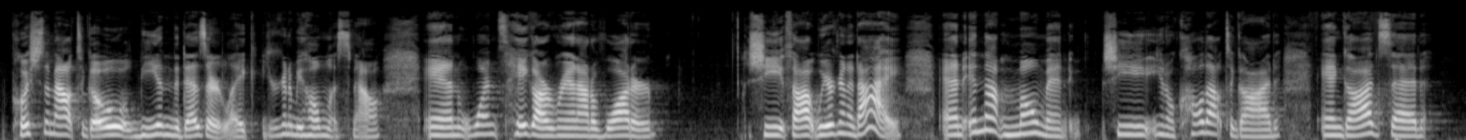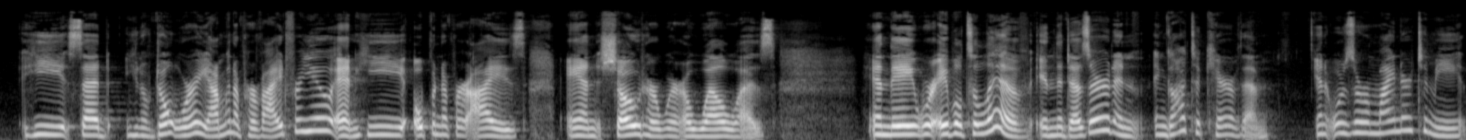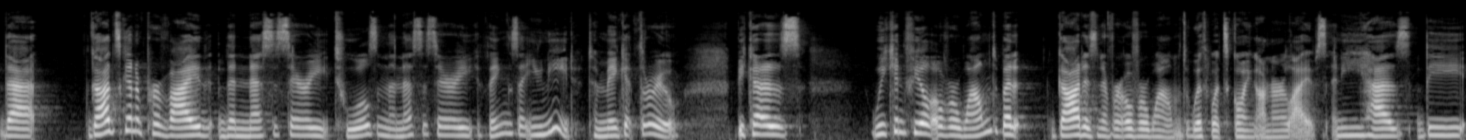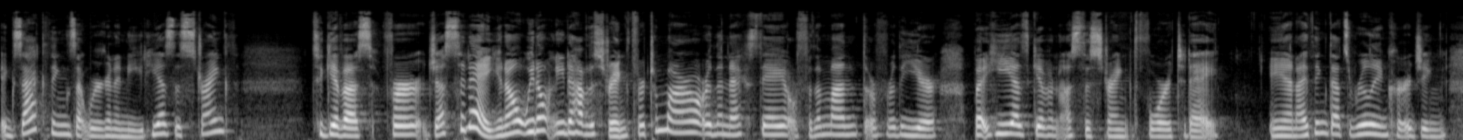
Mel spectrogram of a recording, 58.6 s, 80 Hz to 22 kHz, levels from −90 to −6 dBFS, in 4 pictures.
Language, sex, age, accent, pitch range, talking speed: English, female, 20-39, American, 210-255 Hz, 190 wpm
